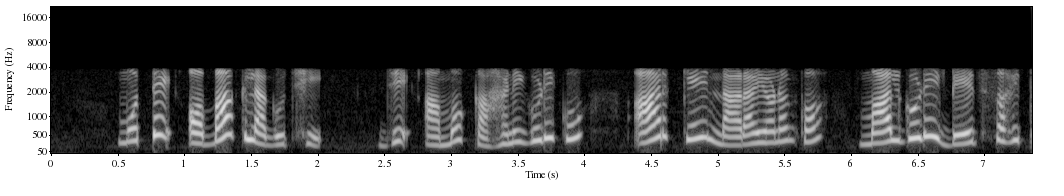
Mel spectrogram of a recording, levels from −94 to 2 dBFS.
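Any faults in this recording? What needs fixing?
Nothing here needs fixing; no faults are audible.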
